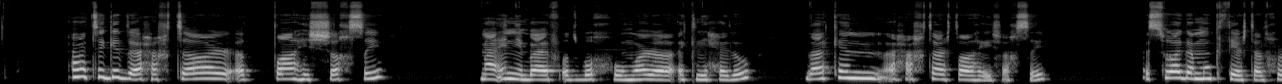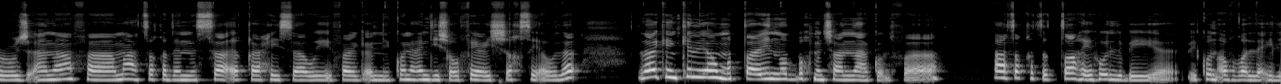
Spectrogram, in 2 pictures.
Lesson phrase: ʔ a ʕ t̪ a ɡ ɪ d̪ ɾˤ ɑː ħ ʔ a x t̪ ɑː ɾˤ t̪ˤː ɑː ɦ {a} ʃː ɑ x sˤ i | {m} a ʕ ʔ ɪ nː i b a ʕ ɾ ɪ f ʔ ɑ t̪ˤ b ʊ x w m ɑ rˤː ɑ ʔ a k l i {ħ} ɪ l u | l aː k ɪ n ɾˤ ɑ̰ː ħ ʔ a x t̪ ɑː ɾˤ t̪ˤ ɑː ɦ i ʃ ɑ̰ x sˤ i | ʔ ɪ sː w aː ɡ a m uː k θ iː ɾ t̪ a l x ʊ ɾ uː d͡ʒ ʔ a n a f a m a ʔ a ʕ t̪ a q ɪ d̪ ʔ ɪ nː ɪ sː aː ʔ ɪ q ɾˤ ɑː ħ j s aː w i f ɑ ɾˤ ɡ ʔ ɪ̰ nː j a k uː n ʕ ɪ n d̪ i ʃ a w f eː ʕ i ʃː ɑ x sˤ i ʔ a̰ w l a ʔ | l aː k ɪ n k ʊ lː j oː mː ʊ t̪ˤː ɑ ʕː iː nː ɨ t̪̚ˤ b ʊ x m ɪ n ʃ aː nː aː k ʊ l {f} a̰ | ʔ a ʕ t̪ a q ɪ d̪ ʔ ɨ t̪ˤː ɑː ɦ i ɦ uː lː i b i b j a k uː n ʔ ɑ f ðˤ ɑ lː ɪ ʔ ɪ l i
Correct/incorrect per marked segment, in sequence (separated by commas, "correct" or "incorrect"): incorrect, correct, correct, correct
